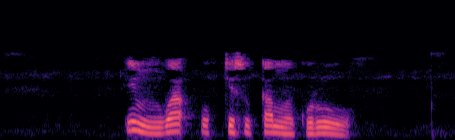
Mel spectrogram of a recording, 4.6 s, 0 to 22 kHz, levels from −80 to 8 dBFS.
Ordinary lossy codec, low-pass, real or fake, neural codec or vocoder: MP3, 24 kbps; 5.4 kHz; fake; codec, 16 kHz in and 24 kHz out, 1 kbps, XY-Tokenizer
